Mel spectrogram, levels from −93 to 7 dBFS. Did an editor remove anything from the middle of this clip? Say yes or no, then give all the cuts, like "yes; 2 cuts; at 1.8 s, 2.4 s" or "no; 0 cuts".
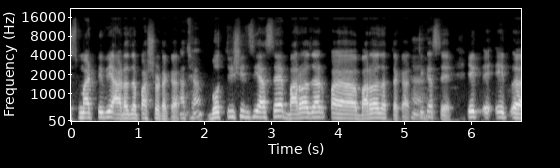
no; 0 cuts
